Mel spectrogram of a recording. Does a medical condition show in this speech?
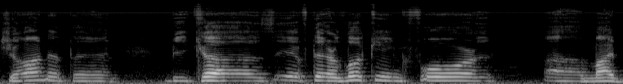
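Yes: cerebral palsy; from birth, resource and special ed in elementary school, childhood bike riding and teen hiking limited.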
